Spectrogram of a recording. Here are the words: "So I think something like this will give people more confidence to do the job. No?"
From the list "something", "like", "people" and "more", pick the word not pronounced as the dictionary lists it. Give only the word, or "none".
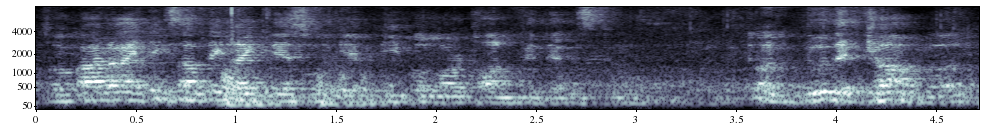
something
